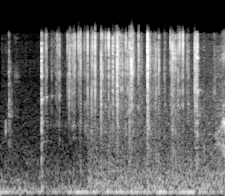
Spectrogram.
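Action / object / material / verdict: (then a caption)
scrape / bar of soap scraped with a knife blade / soap / none. A utility knife blade carves and scrapes shavings off a solid blue glittery Radox soap bar with a white core, held in the hand. After a brief quiet start, a rapid series of short, crisp, bright scraping strokes follows, with almost no low end and no ring after each stroke.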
